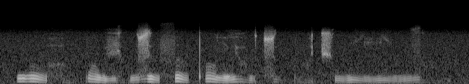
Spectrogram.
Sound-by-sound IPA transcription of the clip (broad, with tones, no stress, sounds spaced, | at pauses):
w o˥˩ h o̤˨˩˦ p ɔ˥˩ w vʲ o̤˨˩˦ w z ɯ˥˩ θ ɤ˥˩ pʰ ɔ˥˩ n lʲ ɔ̤˥˩ w t͡s ṳ˥˩ p ɔ̤˥˩ t͡ʃʰ u˨˩˦ ʎ i˨˩˦ ʎ u˨˩˦ ð ɔ̤˥˩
